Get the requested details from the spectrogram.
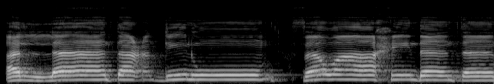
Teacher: ألا تعدلوا فواحدة، واو کے ساتھ الف مدہ ایک اعتدال میں کھینچیں گے، ہا کو گہرائی سے ادا کریں گے، تا کے اوپر تنوین ہے، غنہ کریں گے۔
